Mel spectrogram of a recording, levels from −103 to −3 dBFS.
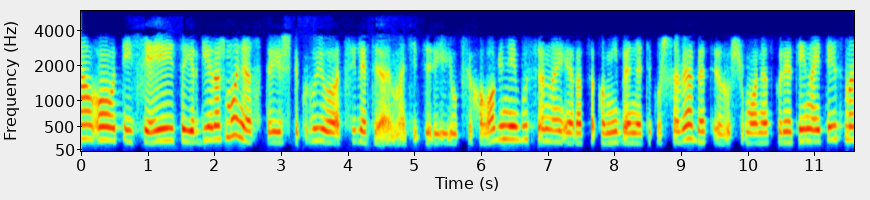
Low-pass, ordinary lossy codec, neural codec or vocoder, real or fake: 5.4 kHz; MP3, 32 kbps; codec, 24 kHz, 0.9 kbps, DualCodec; fake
